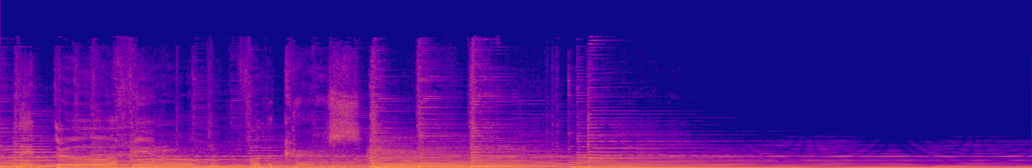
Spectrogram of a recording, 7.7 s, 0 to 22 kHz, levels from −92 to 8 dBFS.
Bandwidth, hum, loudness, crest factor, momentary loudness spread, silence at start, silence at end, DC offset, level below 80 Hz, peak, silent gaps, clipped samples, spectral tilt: 17 kHz; none; -24 LUFS; 16 dB; 10 LU; 0 s; 0 s; under 0.1%; -34 dBFS; -8 dBFS; none; under 0.1%; -7 dB/octave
